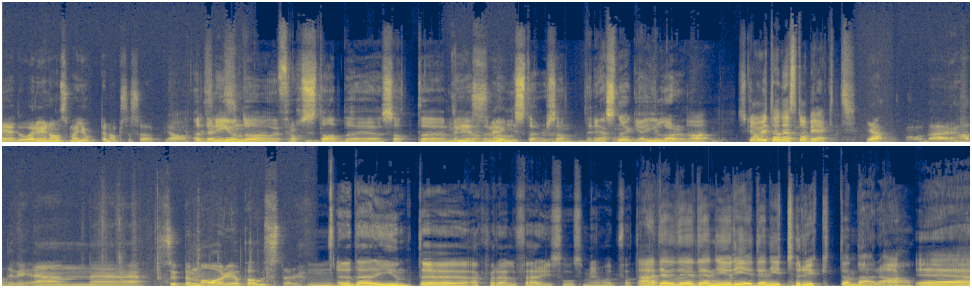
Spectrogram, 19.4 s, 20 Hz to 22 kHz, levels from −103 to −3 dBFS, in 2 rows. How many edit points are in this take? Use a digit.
0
